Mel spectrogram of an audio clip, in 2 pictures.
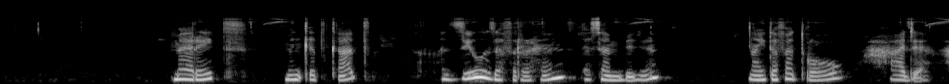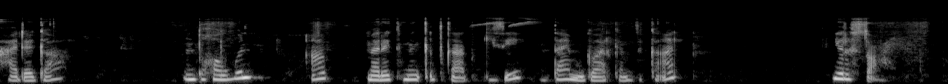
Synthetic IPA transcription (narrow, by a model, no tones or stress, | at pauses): mɐɾe̞t̪ | mɨŋkʼɨt̪ʼkʼat̪ʼ | ʔaziuzɐfɾɨħɨnt̪ʰɐsɐmbɨlɨnː | ajt̪ʰɐfɐt̪ʼɾo | ħad̪ɐħad̪ɐɡa | ʔɨnt̪ʰɨxɐwːʊn | ʔaβ | mɐɾe̞t̪mɨŋkʼɨt̪ʼkʼat̪ʼɡ̥ize̞ʔɨnt̪ʰajmɨɡbaɾkʰɐmzɨkʰːɐ̰ʔal | jɪɾɨsːɐ̰ʕu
